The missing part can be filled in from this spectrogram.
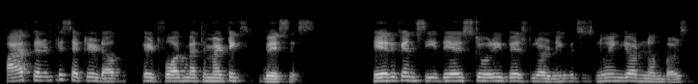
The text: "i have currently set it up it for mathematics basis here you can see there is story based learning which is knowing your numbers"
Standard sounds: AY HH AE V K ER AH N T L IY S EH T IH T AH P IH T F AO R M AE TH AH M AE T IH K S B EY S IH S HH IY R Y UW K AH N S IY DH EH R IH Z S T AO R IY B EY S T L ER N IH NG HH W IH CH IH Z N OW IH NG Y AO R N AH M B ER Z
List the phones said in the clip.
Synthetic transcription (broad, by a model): AY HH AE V K ER AH N T L IY S EH T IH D AH P IH T F AO R M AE T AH M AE T IH K S B EY S IH S HH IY R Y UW K AH N S IY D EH R IH Z S T AO R IY B EY S T L ER N IH NG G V IH CH IH Z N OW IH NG Y AO R N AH M B ER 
